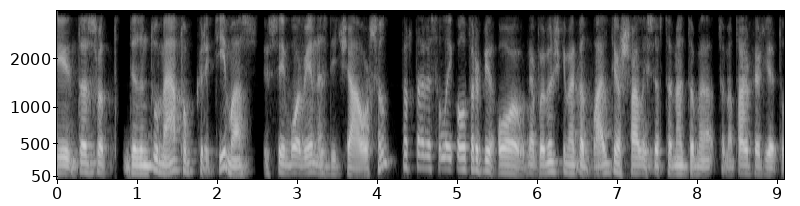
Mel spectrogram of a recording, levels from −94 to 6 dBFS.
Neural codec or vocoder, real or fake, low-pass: codec, 16 kHz, 1 kbps, X-Codec, HuBERT features, trained on LibriSpeech; fake; 3.6 kHz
